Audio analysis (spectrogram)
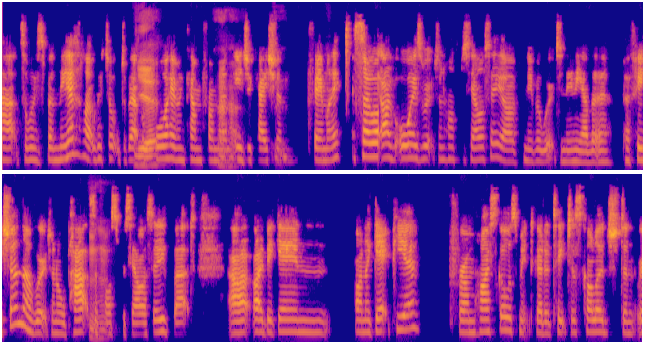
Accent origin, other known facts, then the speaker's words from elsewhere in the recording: Invercargill, Southland, New Zealand; So I went off to your version, a TAFE, our version, a Polytech in Invercargill in my hometown, and did a 2-year diploma in hospitality management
